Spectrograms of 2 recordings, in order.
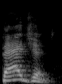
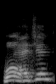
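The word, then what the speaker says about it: Bagent: had to stun everybody Tyson bant I believe is how you say it bent was bent more Googled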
